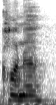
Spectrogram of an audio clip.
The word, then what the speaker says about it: corner: Ví dụ in the corner of, từ corner có hai âm tiết thì chúng ta phải biết là rơi vào core. Vậy trước hết chúng ta phải phát âm đúng in the corner of chứ không phải in the corner of.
